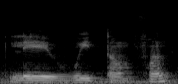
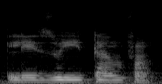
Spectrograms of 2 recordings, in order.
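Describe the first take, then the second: First: Les and huit are said without a linking sound. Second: A z sound links les to huit. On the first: The speaker calls it right. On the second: The speaker calls it wrong.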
